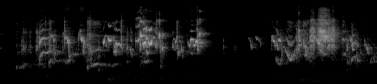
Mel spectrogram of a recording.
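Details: Several pet budgerigars give a scratchy, rapid warble of mixed squawks and chirps, pausing briefly around two and a half seconds before a second loud chattering burst.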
